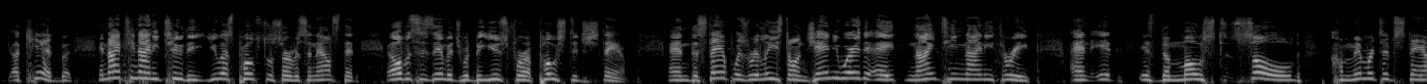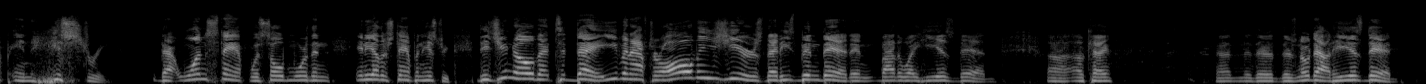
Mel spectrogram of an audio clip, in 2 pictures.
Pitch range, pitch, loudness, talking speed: 175-235 Hz, 205 Hz, -32 LUFS, 175 wpm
